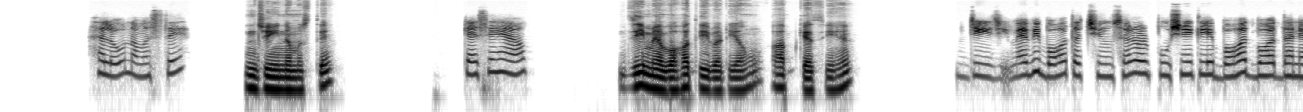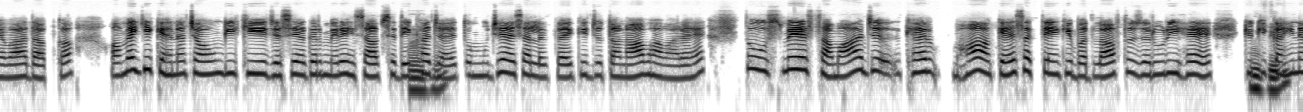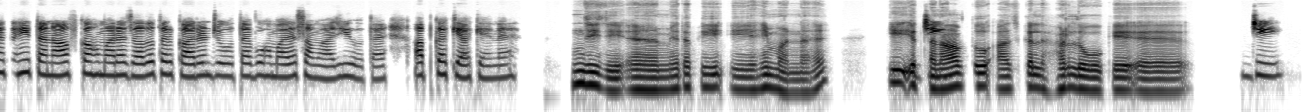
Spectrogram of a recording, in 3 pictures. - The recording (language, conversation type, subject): Hindi, unstructured, क्या तनाव को कम करने के लिए समाज में बदलाव जरूरी है?
- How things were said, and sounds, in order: in English: "हेलो"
